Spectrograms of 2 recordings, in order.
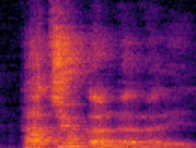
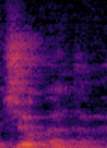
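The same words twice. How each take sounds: First: Said in the usual way. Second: Much softer, lower repeat of 지옥 간단 말이에요; soft echo. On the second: Real, not acted. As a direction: drop the voice for the echo. Quiet echo of previous line.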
